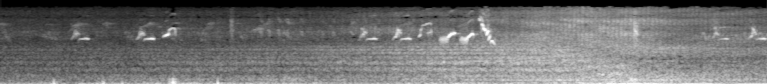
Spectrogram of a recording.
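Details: Wild male double-collared seedeater, worked up by his female nearby in a tree, gives bursts of sharp, high whistled notes in two groups, against rumbling vehicle noise and passing speech.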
